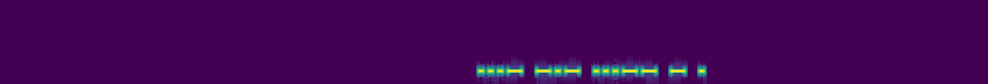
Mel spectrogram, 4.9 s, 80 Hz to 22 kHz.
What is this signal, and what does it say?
Morse code, heard as a keyed tone, about 51 wpm, 700 Hz. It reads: VK3TE
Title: DXCC-100 Call Signs - 5 Characters - Repeated 3x - 50wpm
